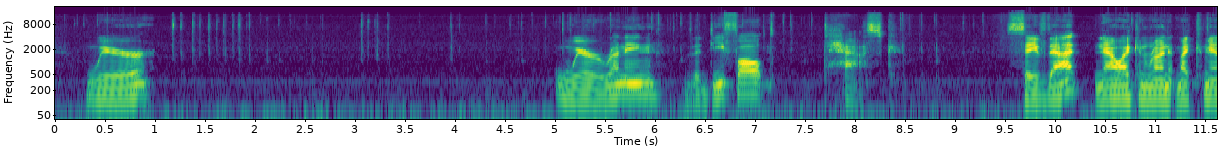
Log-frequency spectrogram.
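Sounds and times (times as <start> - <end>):
speech: 0.3 - 1.0, 5.0 - 7.3, 7.9 - 8.5, 9.6 - 11.6
computer keyboard typing code: 1.2 - 9.4.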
